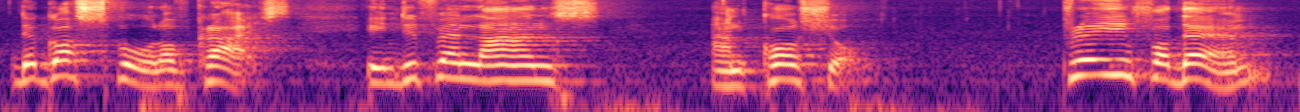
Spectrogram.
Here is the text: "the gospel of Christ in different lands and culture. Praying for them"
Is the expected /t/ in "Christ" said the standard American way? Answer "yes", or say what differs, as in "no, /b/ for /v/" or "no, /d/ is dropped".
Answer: yes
